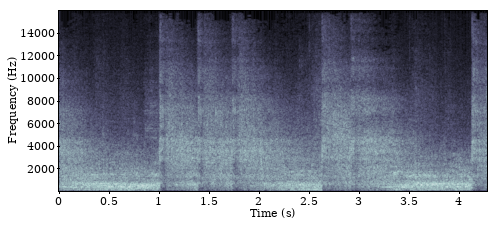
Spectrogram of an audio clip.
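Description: Airsoft pistol firing a run of sharp, snapping shots as the shooter engages the targets.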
